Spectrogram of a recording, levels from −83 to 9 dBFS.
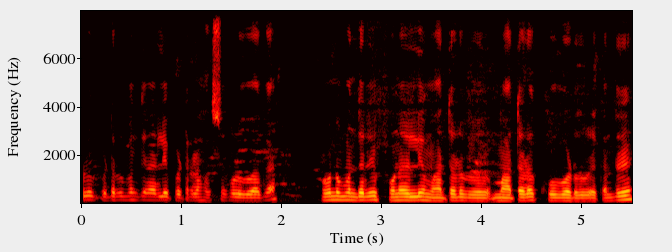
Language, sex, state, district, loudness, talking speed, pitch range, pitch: Kannada, male, Karnataka, Dharwad, -31 LUFS, 130 wpm, 125-150 Hz, 135 Hz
